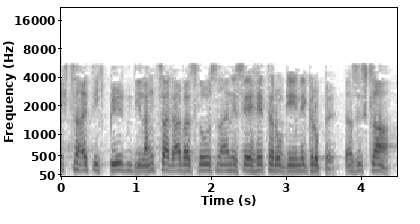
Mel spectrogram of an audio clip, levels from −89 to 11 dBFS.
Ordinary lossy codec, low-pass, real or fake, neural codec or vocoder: none; 5.4 kHz; real; none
